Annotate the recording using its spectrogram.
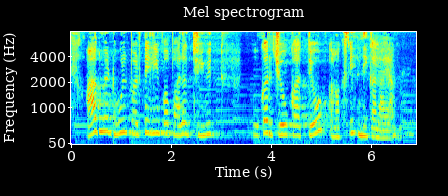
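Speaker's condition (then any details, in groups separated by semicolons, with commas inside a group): No condition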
